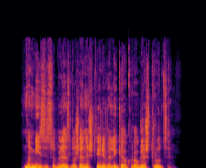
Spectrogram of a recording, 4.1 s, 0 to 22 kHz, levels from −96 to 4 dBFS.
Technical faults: none

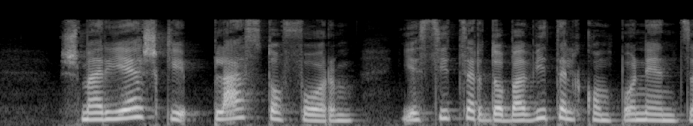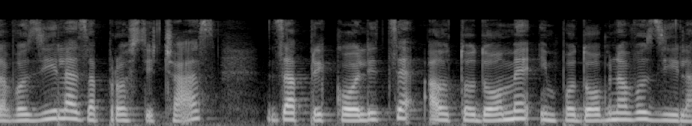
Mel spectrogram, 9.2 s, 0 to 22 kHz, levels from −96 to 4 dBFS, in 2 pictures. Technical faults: Dolby Digital compression

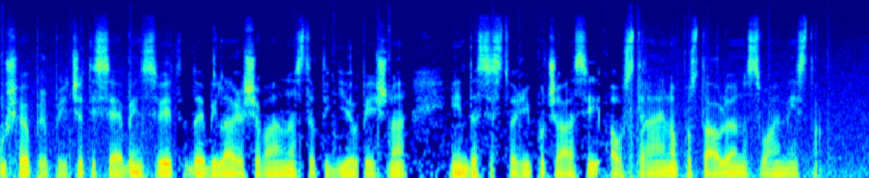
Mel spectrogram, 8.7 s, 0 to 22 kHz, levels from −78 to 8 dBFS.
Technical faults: overdone noise removal; compressed frames skipped

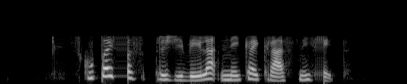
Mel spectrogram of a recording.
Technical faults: packet loss with last packet repeated

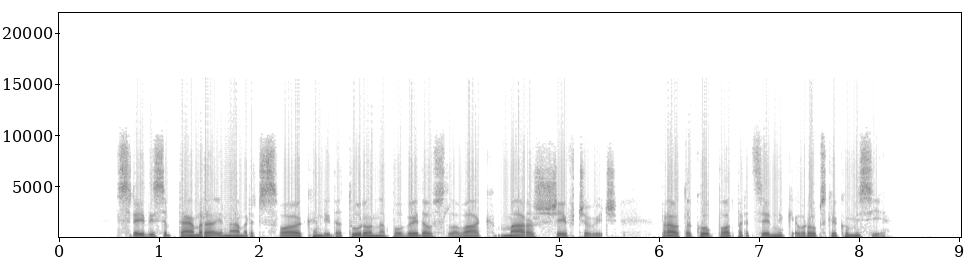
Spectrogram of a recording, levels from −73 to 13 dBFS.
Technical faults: filter restarted on every block

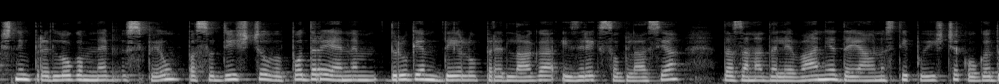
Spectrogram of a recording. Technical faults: low-delay AAC compression; AAC frame loss with concealment

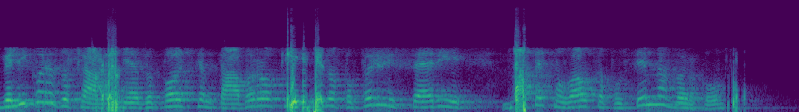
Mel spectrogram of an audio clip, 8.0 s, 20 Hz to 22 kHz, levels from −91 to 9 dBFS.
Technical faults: GSM full-rate codec; GSM bit errors

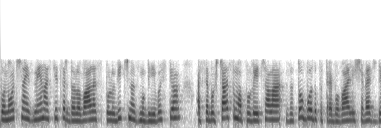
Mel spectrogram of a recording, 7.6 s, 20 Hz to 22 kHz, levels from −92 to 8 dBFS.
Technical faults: AMR narrowband mobile codec

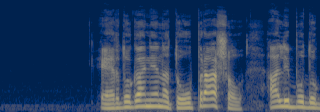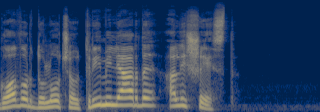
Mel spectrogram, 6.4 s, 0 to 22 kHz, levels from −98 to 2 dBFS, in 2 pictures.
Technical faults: none

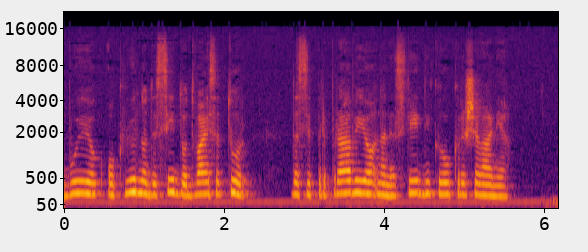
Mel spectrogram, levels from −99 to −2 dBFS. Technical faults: transcoding between lossy codecs

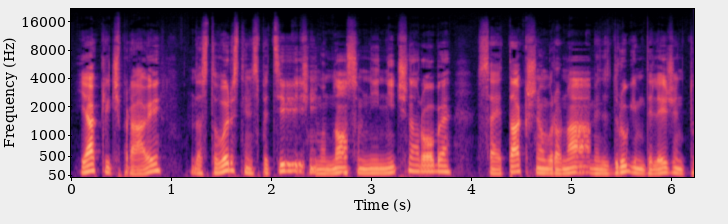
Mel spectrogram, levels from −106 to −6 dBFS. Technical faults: AAC frame loss with concealment

